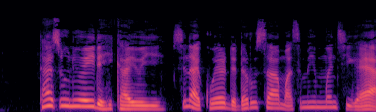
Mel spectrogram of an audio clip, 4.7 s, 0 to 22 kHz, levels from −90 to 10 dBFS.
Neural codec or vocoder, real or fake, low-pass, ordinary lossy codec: none; real; 14.4 kHz; MP3, 48 kbps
